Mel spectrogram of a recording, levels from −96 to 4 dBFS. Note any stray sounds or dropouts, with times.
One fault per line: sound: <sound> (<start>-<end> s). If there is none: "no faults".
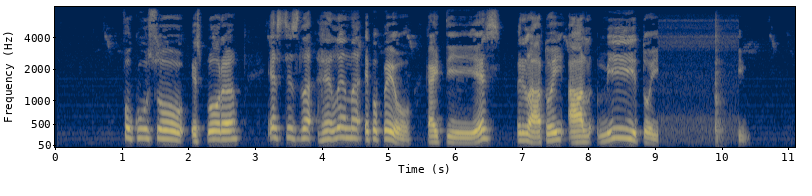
sound: thud (9.9-10.1 s)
